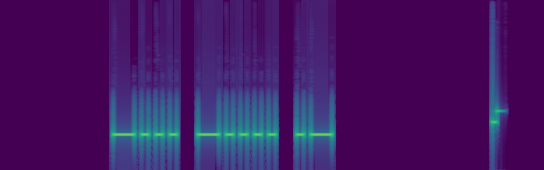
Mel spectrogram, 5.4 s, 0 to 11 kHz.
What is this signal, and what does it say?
Morse code, heard as a keyed tone, about 17 wpm, 700 Hz. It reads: B6A
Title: All Cut Numbers - 3-Digit 17wpm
